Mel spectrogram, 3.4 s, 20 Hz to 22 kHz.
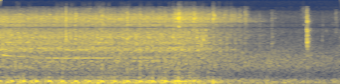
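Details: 1997 Subaru Outback with UEL headers and otherwise stock exhaust: deep lumpy rumble with rhythmic puffing pulses on a rev, then settling. An exhaust leak comes from a header flange at the engine block not tightened properly.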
